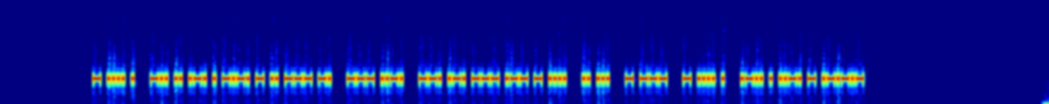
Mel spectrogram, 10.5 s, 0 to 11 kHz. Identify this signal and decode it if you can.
Morse code, heard as a keyed tone, about 52 wpm, 690 Hz. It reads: THE DIRECTION OF GROWTH IS TO THE LEFT.
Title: Sentences from Top 1000 Words - Review Part 5 - 50wpm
